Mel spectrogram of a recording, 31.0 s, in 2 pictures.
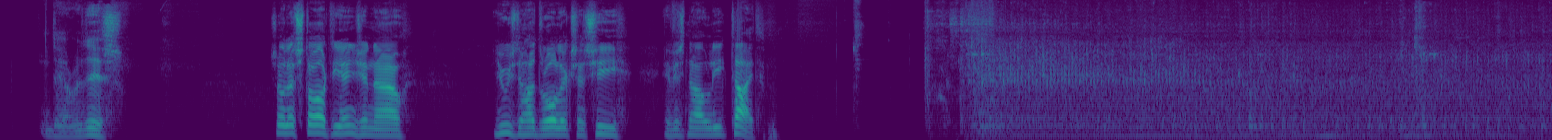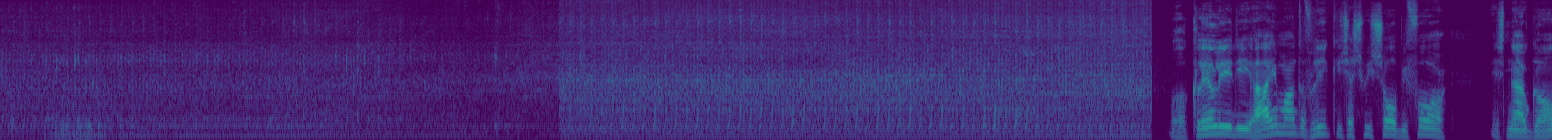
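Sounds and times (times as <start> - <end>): diesel tractor engine idling: 9.3 - 27.1.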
